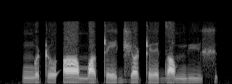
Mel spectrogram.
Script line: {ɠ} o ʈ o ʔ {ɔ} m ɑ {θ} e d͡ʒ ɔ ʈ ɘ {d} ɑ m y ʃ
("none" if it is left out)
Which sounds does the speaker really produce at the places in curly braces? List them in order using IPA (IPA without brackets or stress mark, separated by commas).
ŋ, ɑ, ʈ, d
